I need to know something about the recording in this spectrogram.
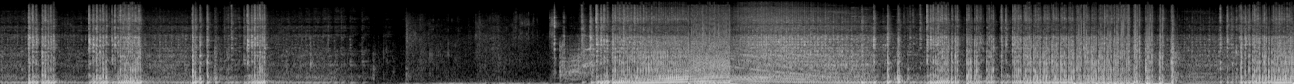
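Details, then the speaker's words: Abandoned 1950s Rolls-Royce engine stored years on a pallet, first start after plug cleaning: fires in uneven bursts, revs surging and sagging, never settles to steady idle, ignition cut on and off; owner suspects the governor, unconfirmed. "so in this clip you can hear me cutting the ignition off and on see if I can make the governor which I expect to be the issue to work"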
